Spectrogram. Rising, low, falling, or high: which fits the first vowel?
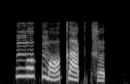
high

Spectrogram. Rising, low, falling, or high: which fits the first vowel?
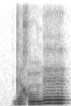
low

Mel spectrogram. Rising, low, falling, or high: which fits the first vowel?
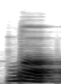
low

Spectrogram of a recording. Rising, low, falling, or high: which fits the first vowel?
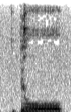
high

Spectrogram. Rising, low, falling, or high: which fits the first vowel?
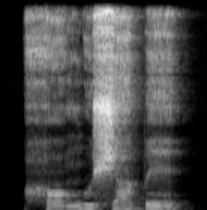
low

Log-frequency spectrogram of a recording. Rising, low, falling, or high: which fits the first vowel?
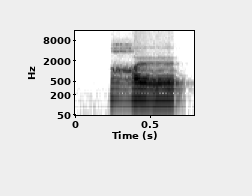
low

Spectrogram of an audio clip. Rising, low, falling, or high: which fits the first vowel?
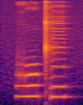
high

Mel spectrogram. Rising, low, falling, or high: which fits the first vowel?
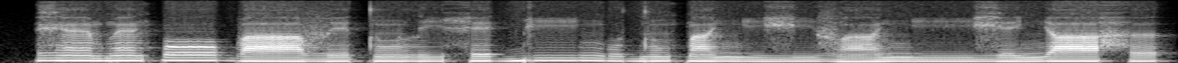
high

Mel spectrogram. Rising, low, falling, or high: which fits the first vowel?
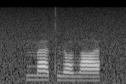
high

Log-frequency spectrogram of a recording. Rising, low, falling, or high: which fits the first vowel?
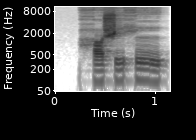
low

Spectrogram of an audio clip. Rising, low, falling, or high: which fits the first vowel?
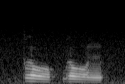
low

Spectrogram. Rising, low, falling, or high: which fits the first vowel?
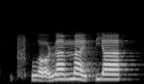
low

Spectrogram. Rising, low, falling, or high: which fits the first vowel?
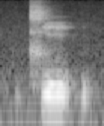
low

